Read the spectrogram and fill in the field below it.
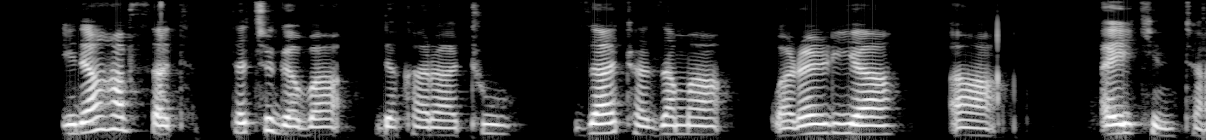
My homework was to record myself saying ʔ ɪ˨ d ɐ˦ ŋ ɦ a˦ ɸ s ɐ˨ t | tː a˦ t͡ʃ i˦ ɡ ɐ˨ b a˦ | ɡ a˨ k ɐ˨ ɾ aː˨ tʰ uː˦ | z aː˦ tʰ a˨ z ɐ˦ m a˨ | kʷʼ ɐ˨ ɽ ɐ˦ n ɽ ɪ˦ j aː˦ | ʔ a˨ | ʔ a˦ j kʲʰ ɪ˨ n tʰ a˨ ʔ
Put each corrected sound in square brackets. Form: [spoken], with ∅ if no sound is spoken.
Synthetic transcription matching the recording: ʔ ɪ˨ d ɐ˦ ŋ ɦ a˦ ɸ s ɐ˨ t | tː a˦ t͡ʃ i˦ ɡ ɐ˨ b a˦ | [d] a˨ k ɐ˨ ɾ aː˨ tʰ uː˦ | z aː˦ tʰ a˨ z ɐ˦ m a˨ | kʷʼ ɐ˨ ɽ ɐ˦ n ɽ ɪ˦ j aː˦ | ʔ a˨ | ʔ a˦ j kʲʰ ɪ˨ n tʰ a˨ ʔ

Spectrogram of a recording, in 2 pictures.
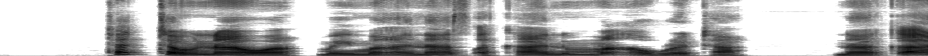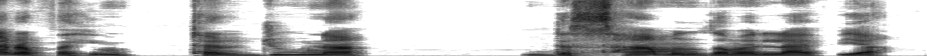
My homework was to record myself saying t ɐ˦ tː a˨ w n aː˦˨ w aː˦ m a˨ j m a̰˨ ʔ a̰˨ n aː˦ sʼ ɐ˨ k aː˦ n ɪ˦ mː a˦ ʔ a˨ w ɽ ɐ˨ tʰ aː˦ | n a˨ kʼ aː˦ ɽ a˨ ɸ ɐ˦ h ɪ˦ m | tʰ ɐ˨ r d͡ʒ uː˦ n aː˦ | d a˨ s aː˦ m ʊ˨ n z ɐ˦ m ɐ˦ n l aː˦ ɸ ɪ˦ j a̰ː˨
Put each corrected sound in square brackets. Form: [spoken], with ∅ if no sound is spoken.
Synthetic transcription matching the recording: t ɐ˦ tː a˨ w n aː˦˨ w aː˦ m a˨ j m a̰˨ ʔ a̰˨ n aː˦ sʼ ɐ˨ k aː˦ n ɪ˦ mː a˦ ʔ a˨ w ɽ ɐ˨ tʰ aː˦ | n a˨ kʼ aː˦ ɽ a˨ ɸ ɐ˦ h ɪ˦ m | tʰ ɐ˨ r d͡ʒ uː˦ n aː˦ | d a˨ s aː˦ m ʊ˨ n z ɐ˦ m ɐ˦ n l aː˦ ɸ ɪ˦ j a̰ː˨

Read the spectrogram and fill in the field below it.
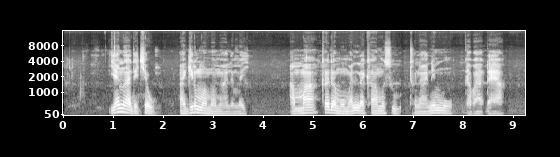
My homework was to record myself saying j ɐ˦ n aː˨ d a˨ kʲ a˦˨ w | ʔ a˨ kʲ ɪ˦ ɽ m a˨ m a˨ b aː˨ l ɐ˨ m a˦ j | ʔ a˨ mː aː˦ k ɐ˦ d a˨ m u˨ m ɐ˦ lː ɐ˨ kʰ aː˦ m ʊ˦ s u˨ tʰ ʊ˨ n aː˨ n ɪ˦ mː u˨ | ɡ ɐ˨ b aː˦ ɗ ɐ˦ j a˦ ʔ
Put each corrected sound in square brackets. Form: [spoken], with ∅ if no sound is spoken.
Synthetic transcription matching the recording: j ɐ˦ n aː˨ d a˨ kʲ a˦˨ w | ʔ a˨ [ɡʲ] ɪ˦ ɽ m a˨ m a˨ [m] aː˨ l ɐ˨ m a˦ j | ʔ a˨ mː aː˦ k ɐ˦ d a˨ m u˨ m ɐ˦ lː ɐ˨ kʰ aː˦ m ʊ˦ s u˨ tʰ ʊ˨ n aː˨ n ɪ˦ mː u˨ | ɡ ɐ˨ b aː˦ ɗ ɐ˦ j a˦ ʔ

